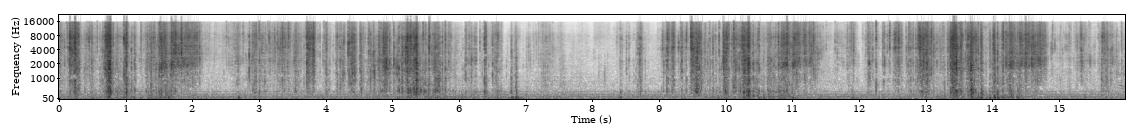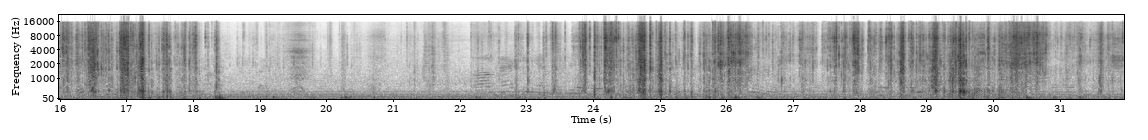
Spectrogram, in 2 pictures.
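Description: Football trading-card packs being ripped open: their shiny wrappers crinkle and tear in bursts a second or two long, every few seconds, with quieter handling of cards between.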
